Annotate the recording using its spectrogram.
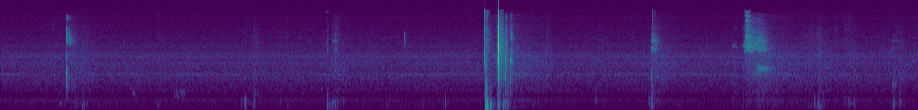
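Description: Cats scuffle and thump softly on a carpet.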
